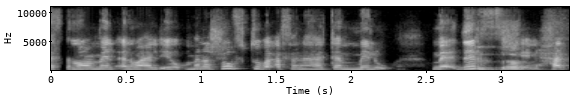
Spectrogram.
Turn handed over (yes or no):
no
